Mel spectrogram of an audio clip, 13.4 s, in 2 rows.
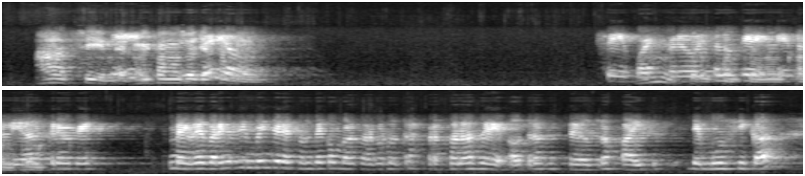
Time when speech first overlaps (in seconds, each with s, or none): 0.8 s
